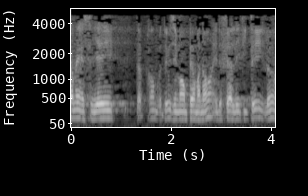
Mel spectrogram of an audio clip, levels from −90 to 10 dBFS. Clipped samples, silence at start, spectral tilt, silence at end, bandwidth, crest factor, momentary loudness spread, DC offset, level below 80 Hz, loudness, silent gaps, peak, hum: under 0.1%; 0 s; -7 dB/octave; 0 s; 5 kHz; 16 dB; 15 LU; under 0.1%; -66 dBFS; -22 LUFS; none; -6 dBFS; none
